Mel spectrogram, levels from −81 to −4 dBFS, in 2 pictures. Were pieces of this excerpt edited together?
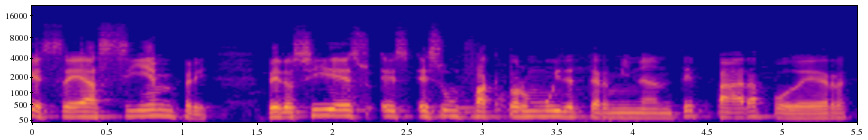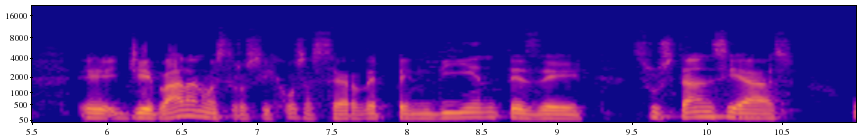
no; 0 cuts

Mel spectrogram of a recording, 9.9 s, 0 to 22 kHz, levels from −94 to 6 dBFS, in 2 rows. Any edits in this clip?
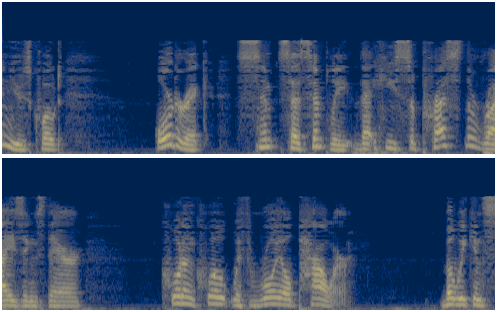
no; 0 cuts

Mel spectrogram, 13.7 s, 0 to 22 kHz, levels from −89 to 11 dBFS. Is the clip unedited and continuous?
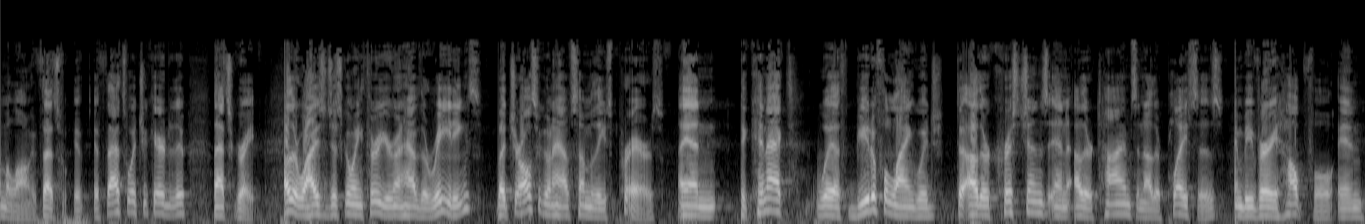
yes; 0 cuts

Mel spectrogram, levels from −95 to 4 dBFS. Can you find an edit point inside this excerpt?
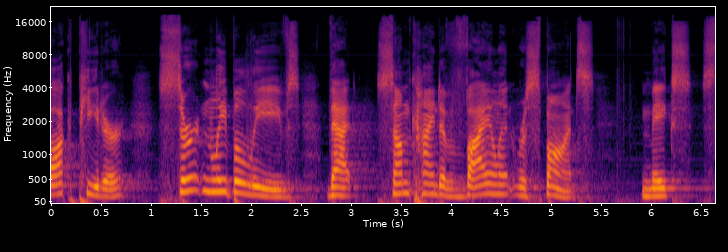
no; 0 cuts

